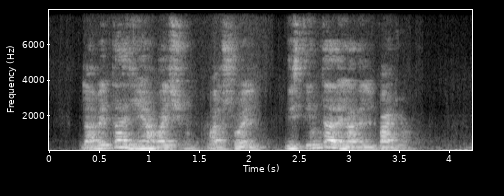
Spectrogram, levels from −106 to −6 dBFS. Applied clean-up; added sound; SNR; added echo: neural separator model SepFormer DNS4.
